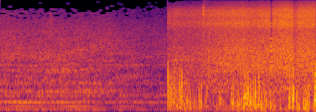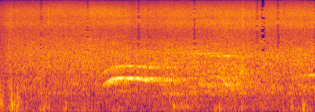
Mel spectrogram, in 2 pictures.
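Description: Faint background music, then a sudden switch, under two seconds in, to a loud, steady rush of splashing water. Faint distant voices call over it from about four seconds in.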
